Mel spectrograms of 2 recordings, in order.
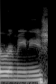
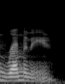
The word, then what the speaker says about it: Remini: Extra syllables. Leah Remini. I was saying Remini. It's Leah Remini.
